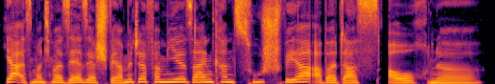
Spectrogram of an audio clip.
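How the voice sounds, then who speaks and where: Woman radio host, chatty and friendly, laughs a lot, mid-pitched, dry studio sound. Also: steady tone, moderate pace, a little mellow, no room sound. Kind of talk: late-night radio call-in talk. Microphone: studio microphone.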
